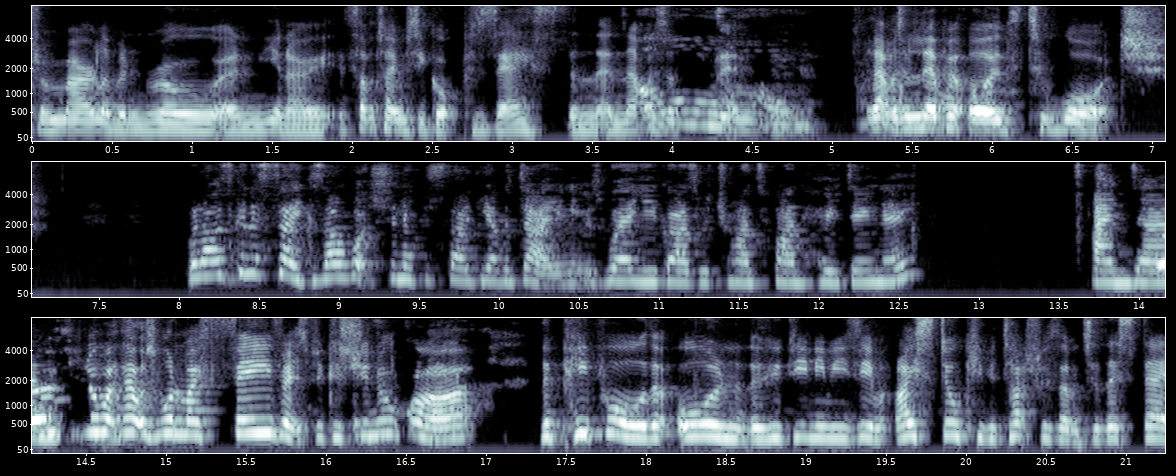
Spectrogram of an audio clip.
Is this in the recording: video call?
yes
